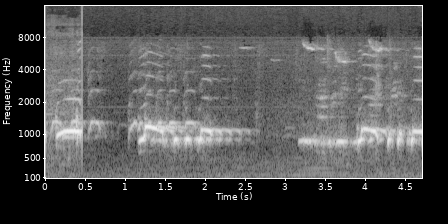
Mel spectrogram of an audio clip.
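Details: Local zebra dove lure song: a brief loud note, then a wavering warbled coo phrase and, after a pause, a steady tone breaking into quick rippling notes.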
